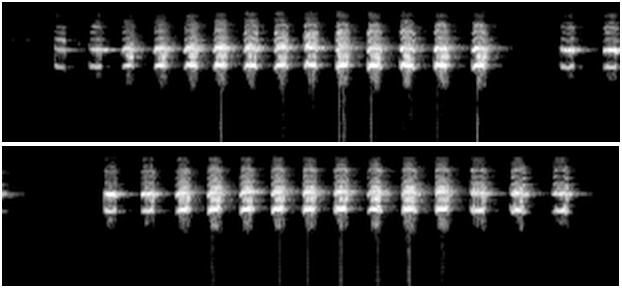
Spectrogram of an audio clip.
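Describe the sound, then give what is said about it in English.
Sharp, rhythmic transition yelps on a turkey call, each note starting high and breaking into a lower back end. A long steady run of loud yelps is followed by a short pair, then another long run, with no talking. “this is called a transition yelp. You'll hear me start it, and you'll hear the little high, and then you'll hear just a little bit of high in the front of each note, and you'll hear it break into the back end.”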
